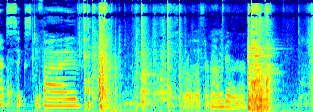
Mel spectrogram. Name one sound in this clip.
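A metal lid clatters as it is lifted off a cooker.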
